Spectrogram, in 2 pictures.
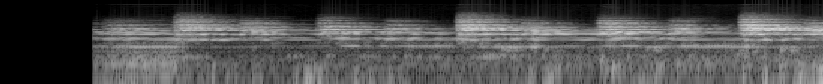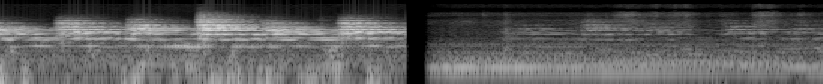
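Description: Temple bells rung over and over, about two strikes a second, each strike ringing on into the next. The ringing cuts off suddenly a little after eight seconds, leaving a quieter steady low hum.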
